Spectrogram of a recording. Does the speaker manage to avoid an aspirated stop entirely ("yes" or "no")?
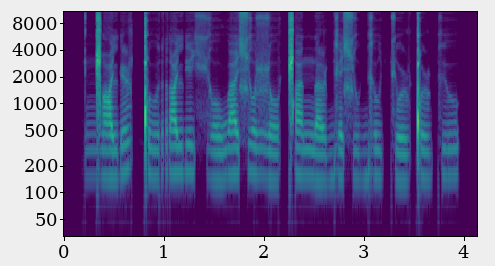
yes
